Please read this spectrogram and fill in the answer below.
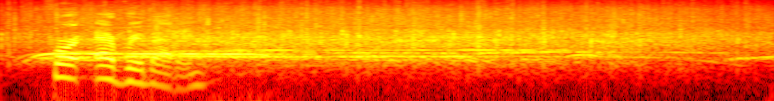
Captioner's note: all cheering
